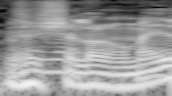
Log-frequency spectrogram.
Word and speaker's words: V'Shalom: V'Shalom. It's always the V that gets me here. – I think in seminary you learned it W.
